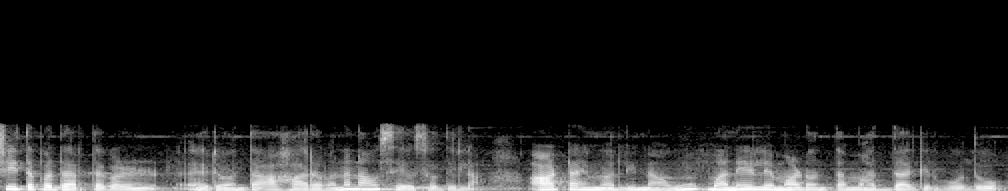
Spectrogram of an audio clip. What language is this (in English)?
Kannada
